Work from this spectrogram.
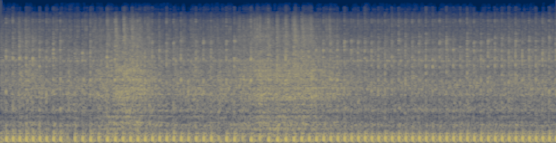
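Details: Abandoned tiller, first run on two-cycle gas while leaking fuel: a lumpy, uneven chug with loose clatter that holds only on choke, a sign of a clogged carburetor needing cleaning.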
